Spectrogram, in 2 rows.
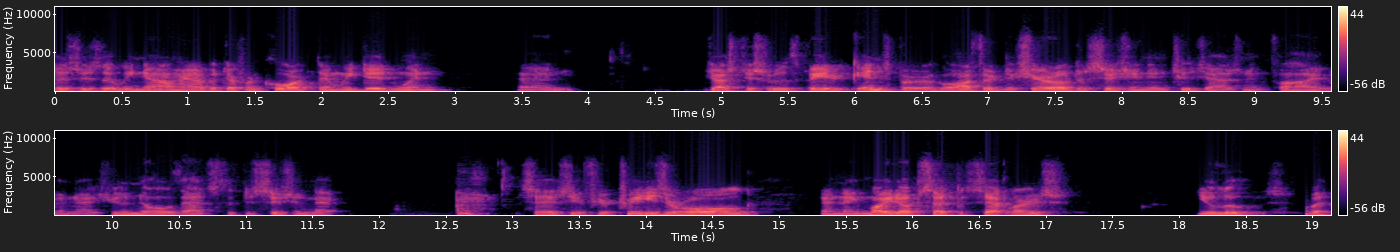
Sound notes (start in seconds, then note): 12.6 clears throat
